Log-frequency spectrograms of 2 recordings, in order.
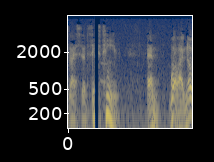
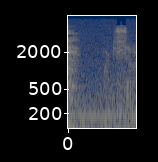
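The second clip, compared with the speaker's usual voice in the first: whisper; 15 dB quieter, much slower than usual. Acted. Ghost whispers apology.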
